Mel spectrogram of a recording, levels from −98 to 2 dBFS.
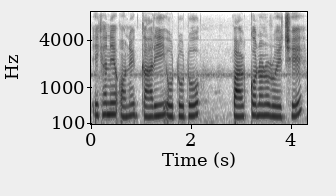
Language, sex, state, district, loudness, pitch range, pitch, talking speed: Bengali, female, West Bengal, Alipurduar, -18 LUFS, 230-255 Hz, 240 Hz, 110 wpm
